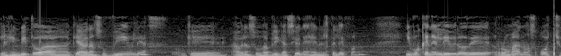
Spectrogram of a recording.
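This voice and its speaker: A man speaks at a fairly slow pace with a fairly high pitch and lively intonation. His voice is somewhat breathy, and there is audible room echo. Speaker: church worship leader. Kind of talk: church service, leading scripture reading.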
